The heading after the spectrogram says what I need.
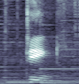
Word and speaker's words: dengue: by mosquito first one is dengue learn to pronounce this word this is dengue dengue is also known as break bone fever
